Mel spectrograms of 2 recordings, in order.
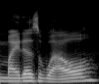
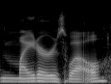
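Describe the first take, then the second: First: The first word is said as 'might'. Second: The first word is said as 'miter'. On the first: The speaker calls it right. "instead of saying might as well" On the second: The speaker calls it wrong. "said miter as well"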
